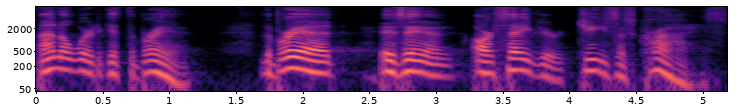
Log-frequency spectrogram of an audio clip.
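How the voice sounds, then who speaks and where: On a very clean recording with a silent background, a man with a normal speaking voice speaks at a fairly slow pace with lively intonation. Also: medium pitch for a man. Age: 50s. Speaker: podcast host and lay preacher. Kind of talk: casual podcast talk and book review; sermon.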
